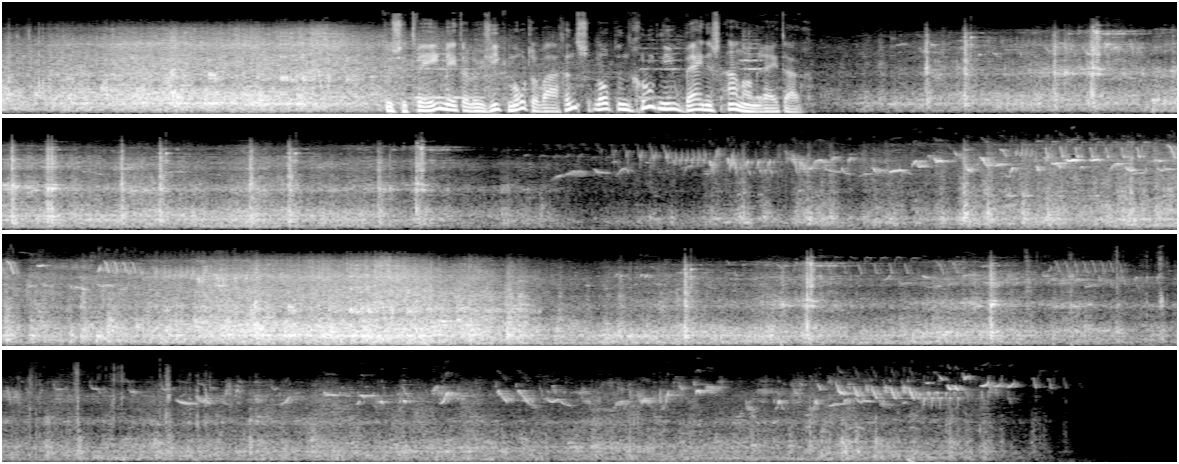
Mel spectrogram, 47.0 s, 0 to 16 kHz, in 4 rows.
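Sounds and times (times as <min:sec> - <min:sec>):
electric tram rumbling: 0:00.0 - 0:45.8
wheels clicking on track: 0:00.0 - 0:45.8
birds chirping: 0:03.8 - 0:08.1, 0:28.6 - 0:46.0.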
